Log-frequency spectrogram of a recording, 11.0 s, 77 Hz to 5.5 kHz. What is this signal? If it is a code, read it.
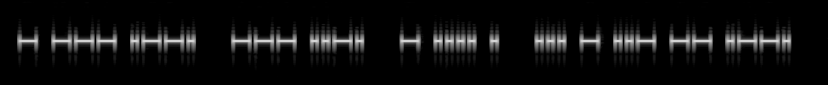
Morse code, heard as a keyed tone, about 16 wpm, 700 Hz. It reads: TOP OF THE STUMP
